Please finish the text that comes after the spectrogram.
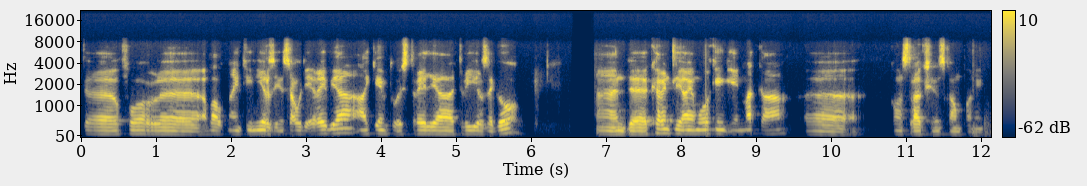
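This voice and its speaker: A man in his fifties from Syria, introducing himself slowly and carefully with many hesitations on a video call. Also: lowish voice. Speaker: student. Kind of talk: self-introduction. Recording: dull lo-fi video call audio.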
